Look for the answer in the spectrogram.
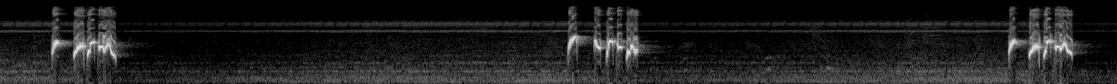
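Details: Red-whiskered bulbul 'xoắn tít' training song for stirring birds into fierce singing: three brief, loud phrases of rapid looping whistled notes, repeated roughly every four and a half seconds, separated by near-silence with soft hum.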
